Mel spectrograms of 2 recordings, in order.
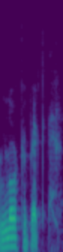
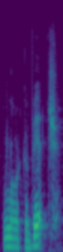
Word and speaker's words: Lorkovich: there looking for a Lorkovich, and he says no, it's pronounced Lorkovich. And it depends, I guess, on where they put that accent mark in the name.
